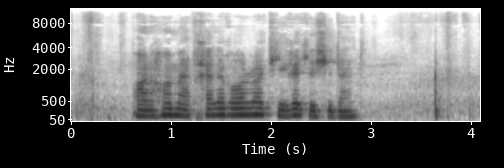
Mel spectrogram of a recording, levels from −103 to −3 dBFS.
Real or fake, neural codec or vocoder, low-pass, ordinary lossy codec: real; none; 10.8 kHz; AAC, 64 kbps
